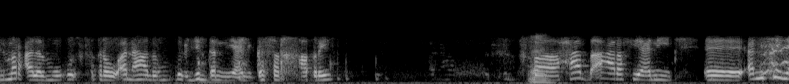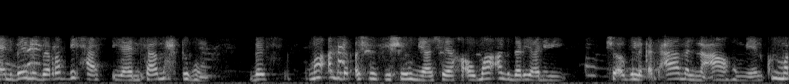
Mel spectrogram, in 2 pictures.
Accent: Somalia; now in Sharjah, United Arab Emirates; شيخ أنا صومالية مقيمة في دولة الإمارات في مدينة الشارجة

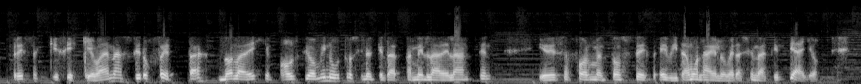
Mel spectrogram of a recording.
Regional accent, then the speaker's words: Chile; porque como buen chileno, vamos a último minuto a comprar los regalos de Navidad.

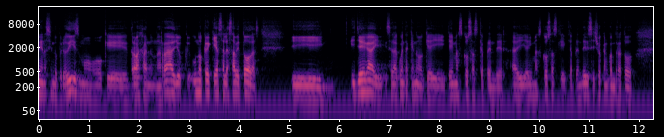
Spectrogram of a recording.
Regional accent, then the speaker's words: Ambato, Tungurahua, Ecuador; now in Quito, Ecuador; alrededor de los 8 o 9 años me fui a vivir ya en Ambato. Entonces yo me considero un ambateño porque la mayoría de mi vida la hice por allá. Entonces yo acá en Quito siempre digo que soy de Ambato.

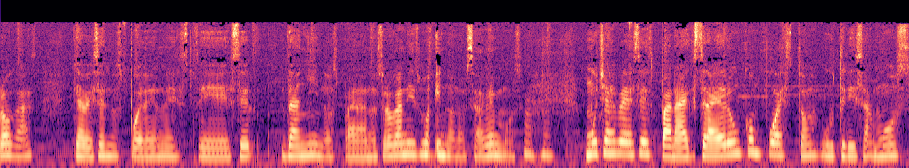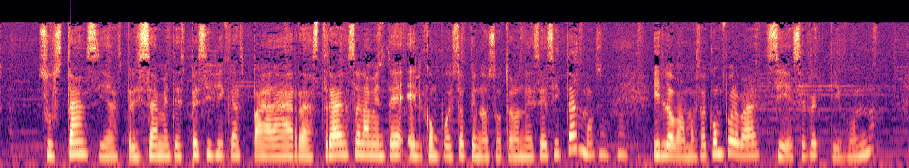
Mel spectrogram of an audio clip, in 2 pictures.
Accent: San Andrés Tuxtla, Veracruz, Mexico; De San Andrés Tuxtla, Veracruz.

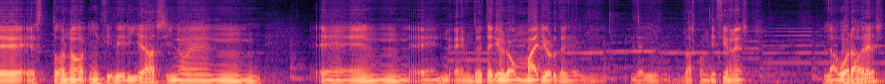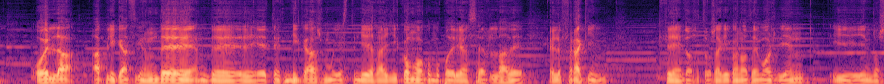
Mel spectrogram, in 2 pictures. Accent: Borja, Aragon, Spain; ya que aquí estamos, somos eso, pues de Borja y demás

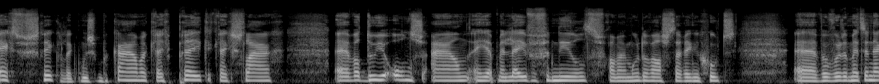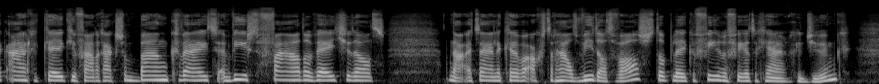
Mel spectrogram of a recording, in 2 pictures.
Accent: Breda, North Brabant, Netherlands; Ik kom uit Breda, dus een stad waar veel carnaval werd gevierd.

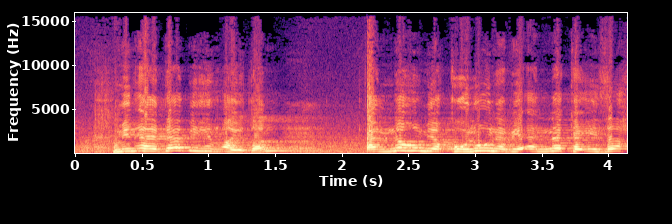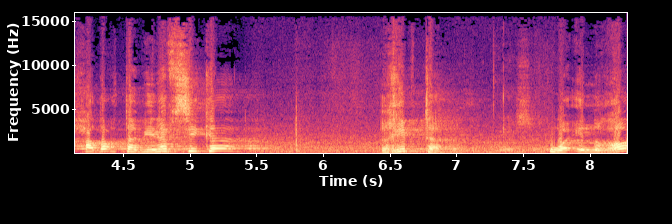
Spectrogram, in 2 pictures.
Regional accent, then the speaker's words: Tanta, Gharbia, Egypt; وهو من الأطباء المشهود لهم بالكفاءة عندنا في طنطا

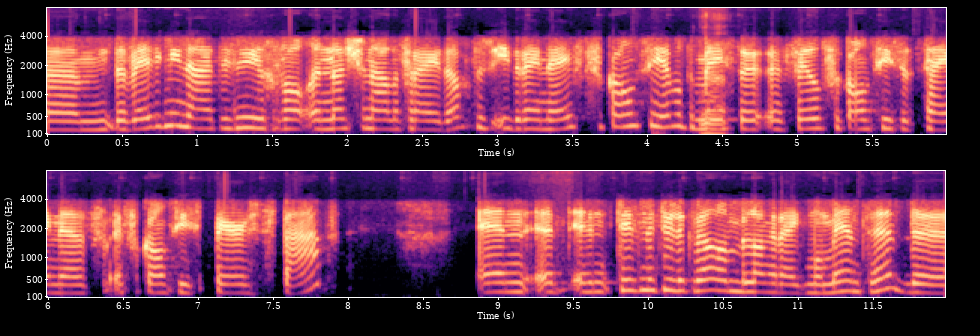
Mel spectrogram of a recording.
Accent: Netherlands; Nee, en sowieso, ik mag het niet eens, want ik ben Nederlander. Als Nederlander mag je officieel niet met politieke situatie inlaten.

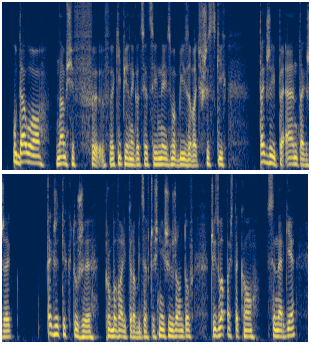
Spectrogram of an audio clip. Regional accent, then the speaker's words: eastern Poland, Poland; ludzie w moich rodzinnych stronach na wschodzie Polski boją się

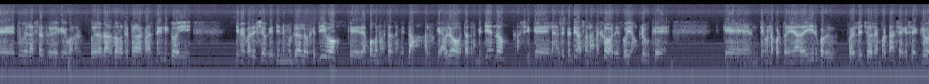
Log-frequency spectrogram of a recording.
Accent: Chivilcoy, Buenos Aires Province, Argentina; born there; Yo soy de Chivicoy nacido, y bueno, acá Jauri lo tengo a menos de una hora, así que me vine para jugar acá a Flandria

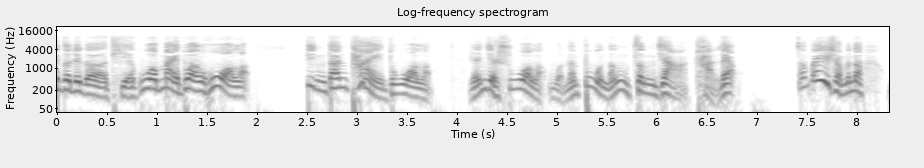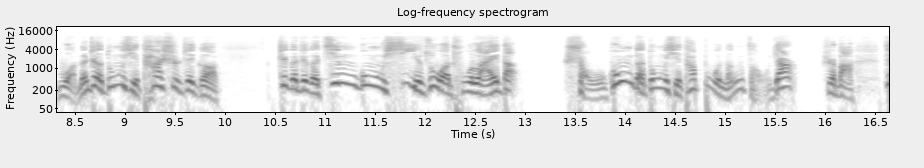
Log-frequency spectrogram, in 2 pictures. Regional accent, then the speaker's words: Shanghai, China; 说这个我老家上海啊，上海出这个阳春面呢

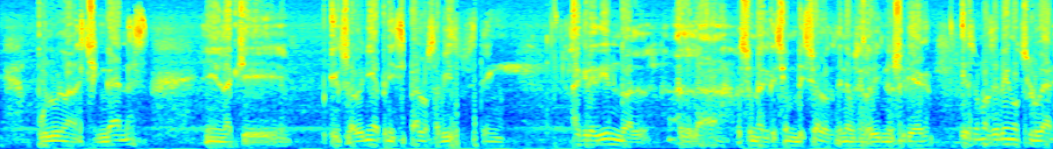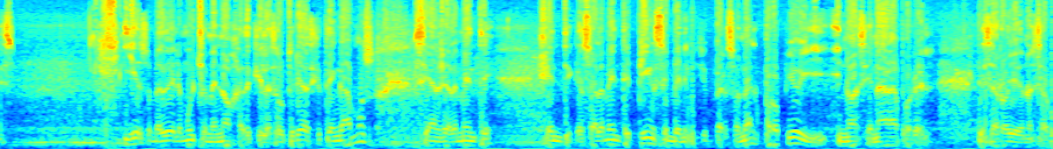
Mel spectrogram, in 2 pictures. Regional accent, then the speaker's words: Huaraz, Ancash, Peru; Yo soy huaracino, quiero mi tierra

